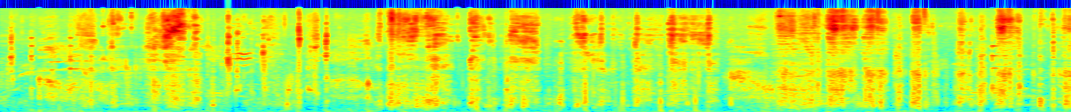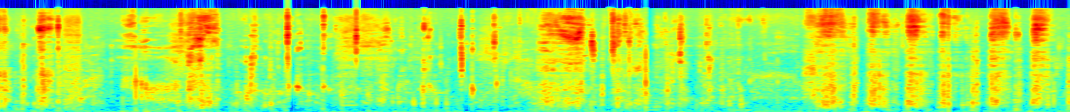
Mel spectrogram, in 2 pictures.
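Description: A young man chews food noisily up close.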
